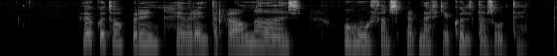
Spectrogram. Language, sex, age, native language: Icelandic, female, 60-69, Icelandic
